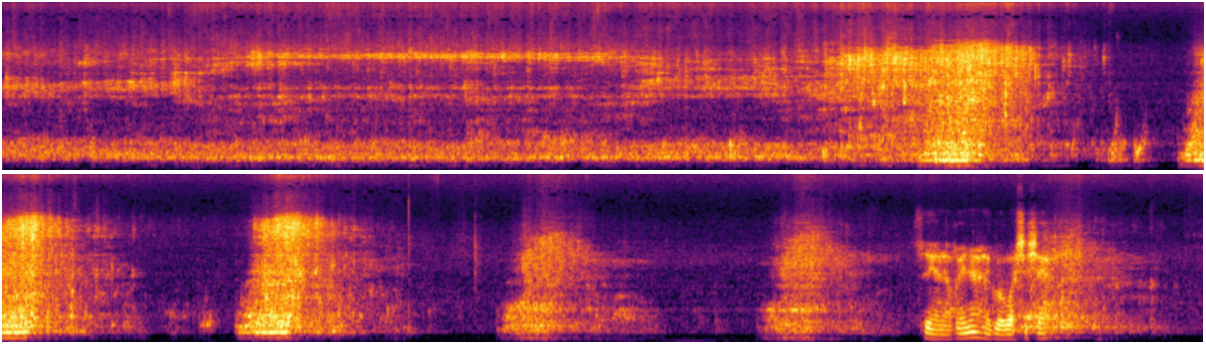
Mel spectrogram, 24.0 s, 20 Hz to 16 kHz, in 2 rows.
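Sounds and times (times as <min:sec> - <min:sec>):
washing machine motor hum: 0:00.0 - 0:11.0, 0:11.8 - 0:13.4, 0:14.3 - 0:16.1, 0:17.0 - 0:18.5, 0:19.6 - 0:23.7
rush of water filling: 0:00.0 - 0:16.1, 0:17.0 - 0:18.6, 0:19.6 - 0:24.0
water sloshing: 0:08.2 - 0:24.0.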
